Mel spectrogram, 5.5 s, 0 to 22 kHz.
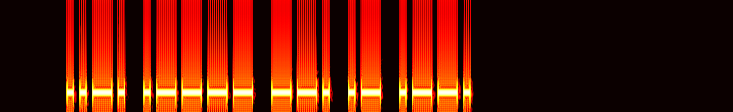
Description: Morse code, heard as a keyed tone, about 25 wpm, 700 Hz. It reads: F1GAP
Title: DXCC-100 Call Signs - 5 Characters - Repeated 3x - 25wpm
